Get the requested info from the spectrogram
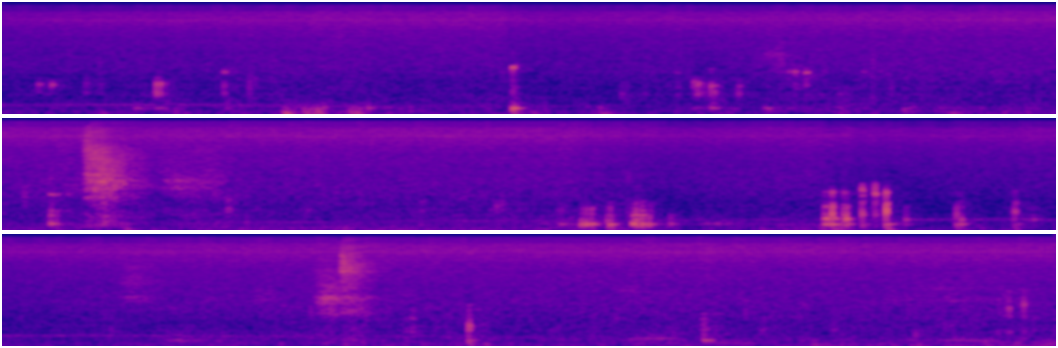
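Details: Postpartum woman's abdomen, with her stomach still not going down: scattered soft gurgles and bubbling squeaks over a quiet background; stomach rumbling.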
